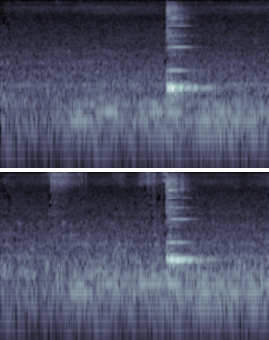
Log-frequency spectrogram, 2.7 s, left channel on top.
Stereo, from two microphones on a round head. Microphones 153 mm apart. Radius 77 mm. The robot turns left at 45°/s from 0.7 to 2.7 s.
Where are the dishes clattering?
50° right (ahead or behind), 2.5 m; by 1.9 s 60° right (ahead or behind), 2.5 m.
